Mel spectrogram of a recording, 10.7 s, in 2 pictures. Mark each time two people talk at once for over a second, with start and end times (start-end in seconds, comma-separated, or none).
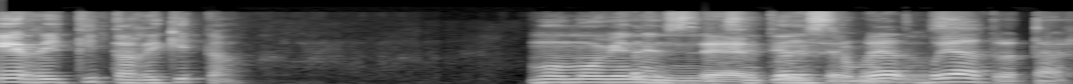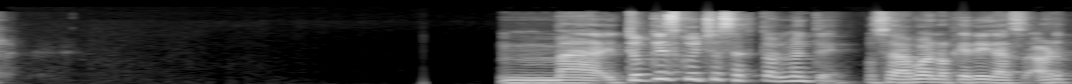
3.1-4.9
